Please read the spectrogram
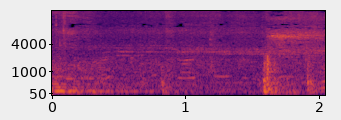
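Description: Faint background voices and hall noise, with one brief sharp sound about a second and a half in.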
